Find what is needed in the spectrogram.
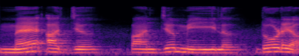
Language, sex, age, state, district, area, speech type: Punjabi, male, 18-30, Punjab, Mohali, urban, read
